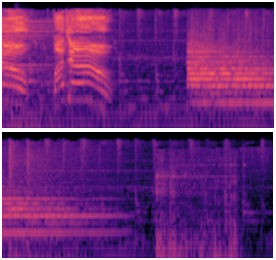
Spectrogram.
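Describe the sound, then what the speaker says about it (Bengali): A bell rings out with long, sustained metallic tones that slowly decay, between bursts of animated cartoon voices before and after. "ওই ঘন্টাটা বাজাও, বাজাও।"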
